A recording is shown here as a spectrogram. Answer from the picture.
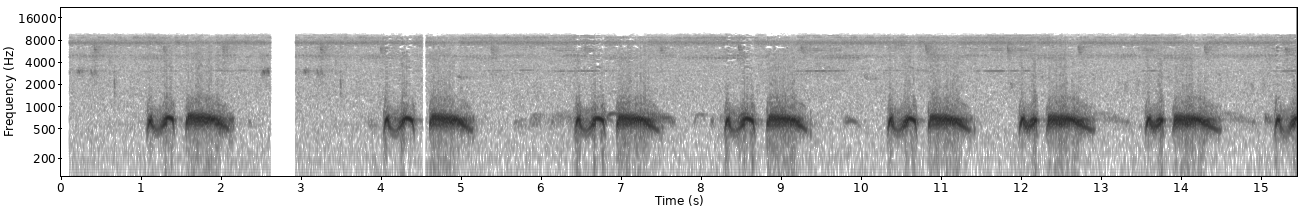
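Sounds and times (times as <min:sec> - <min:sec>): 
spotted dove cooing: 0:01.1 - 0:02.2, 0:04.0 - 0:05.2, 0:05.9 - 0:15.4.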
